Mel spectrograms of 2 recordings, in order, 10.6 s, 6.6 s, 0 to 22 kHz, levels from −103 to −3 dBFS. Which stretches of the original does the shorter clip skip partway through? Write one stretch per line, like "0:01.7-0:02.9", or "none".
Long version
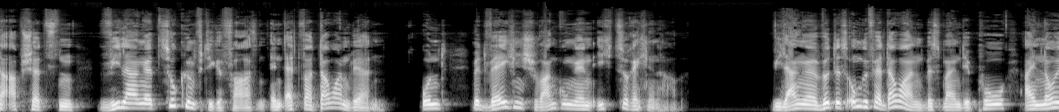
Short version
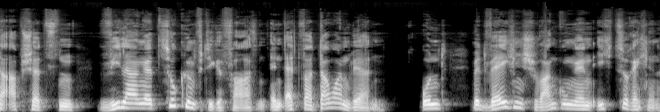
none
